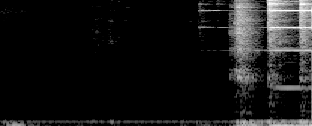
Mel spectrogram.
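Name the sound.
bell being rung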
